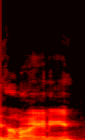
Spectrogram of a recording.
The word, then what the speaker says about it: Hermione: Which I guess everyone pronounced it like that in their heads pre-movie or pre-audiobook, but it's clearly Hermione. Like, that's a name that was already in place before Harry Potter.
